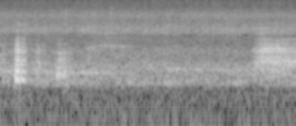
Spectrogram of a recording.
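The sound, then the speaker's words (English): Rain patters on a thin metal roof as a steady, fairly quiet hiss, with a few sharper taps early on and a brighter swell of patter toward the end. No one speaks. “Man, what's that rain? Metal on this roof is getting pretty thin.”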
